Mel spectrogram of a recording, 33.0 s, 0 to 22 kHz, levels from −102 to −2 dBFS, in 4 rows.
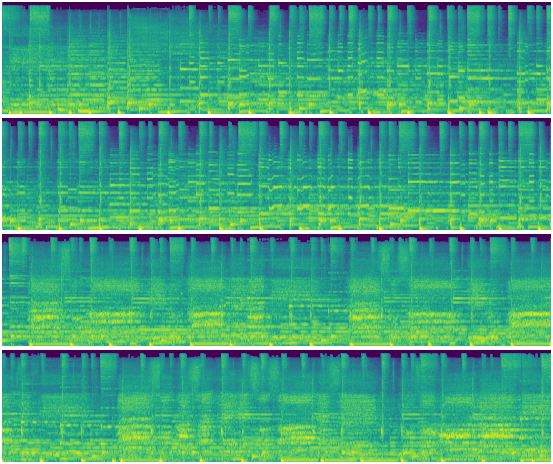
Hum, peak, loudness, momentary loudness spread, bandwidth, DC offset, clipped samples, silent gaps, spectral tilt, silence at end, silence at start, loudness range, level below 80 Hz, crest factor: none; 0 dBFS; -12 LUFS; 4 LU; 19.5 kHz; under 0.1%; under 0.1%; none; -4.5 dB/octave; 0 s; 0 s; 2 LU; -18 dBFS; 12 dB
